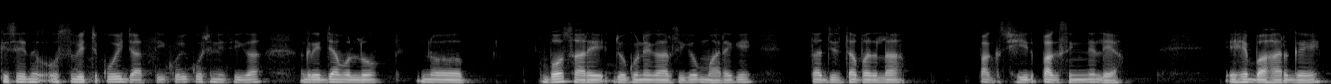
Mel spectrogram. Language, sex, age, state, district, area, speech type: Punjabi, male, 18-30, Punjab, Fatehgarh Sahib, rural, spontaneous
